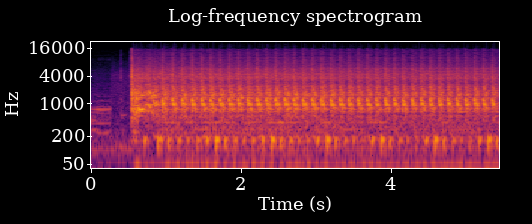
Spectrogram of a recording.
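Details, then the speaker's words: 24-valve non-53-block Cummins diesel, first start-up after fixing a cranked-over rocker arm and fitting bigger injectors, lines 1, 3, 4 bled: catches at once, settles into steady, even clatter about three beats a second; started perfectly. "I'm going to attempt to talk over this lighthouse Cummings but basically she started up perfect probably took like two three minutes you guys saw"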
